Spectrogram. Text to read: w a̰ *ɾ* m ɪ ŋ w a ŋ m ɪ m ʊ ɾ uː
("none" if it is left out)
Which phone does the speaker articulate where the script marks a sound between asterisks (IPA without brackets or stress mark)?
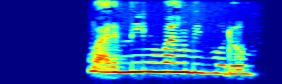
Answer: ɾ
